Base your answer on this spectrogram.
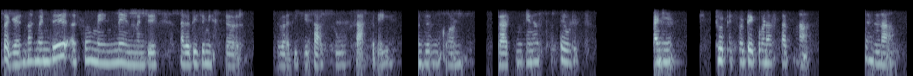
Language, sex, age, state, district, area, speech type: Marathi, female, 18-30, Maharashtra, Ratnagiri, rural, conversation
